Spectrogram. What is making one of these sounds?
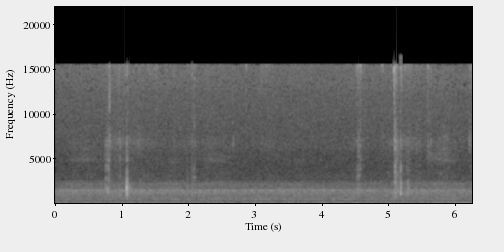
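A needle clicks lightly against a plastic board.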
